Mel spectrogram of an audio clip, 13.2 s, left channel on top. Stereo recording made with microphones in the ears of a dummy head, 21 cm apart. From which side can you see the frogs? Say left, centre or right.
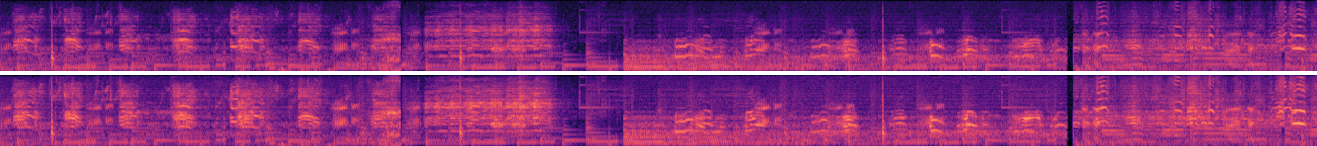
right.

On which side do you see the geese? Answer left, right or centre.
right.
